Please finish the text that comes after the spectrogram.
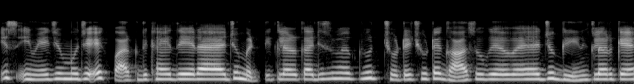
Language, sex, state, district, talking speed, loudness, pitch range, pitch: Hindi, female, Chhattisgarh, Jashpur, 245 wpm, -15 LUFS, 230-255 Hz, 240 Hz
